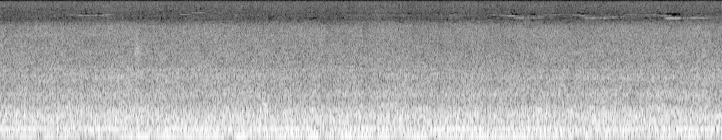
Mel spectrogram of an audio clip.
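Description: Oil drilling rig's machinery running at an unchanging pace: a constant drone with a steady low hum.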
